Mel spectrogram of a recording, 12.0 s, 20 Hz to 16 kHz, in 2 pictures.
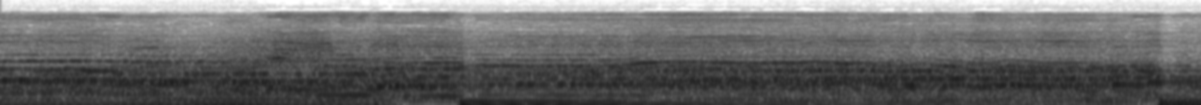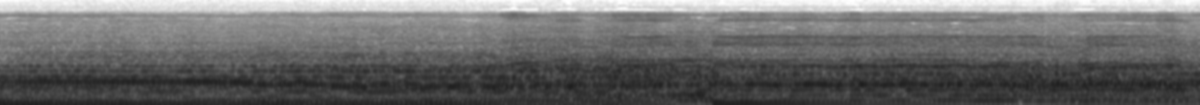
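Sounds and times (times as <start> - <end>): bass line: 0.0 - 12.0
group singing devotional song: 0.0 - 12.0.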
